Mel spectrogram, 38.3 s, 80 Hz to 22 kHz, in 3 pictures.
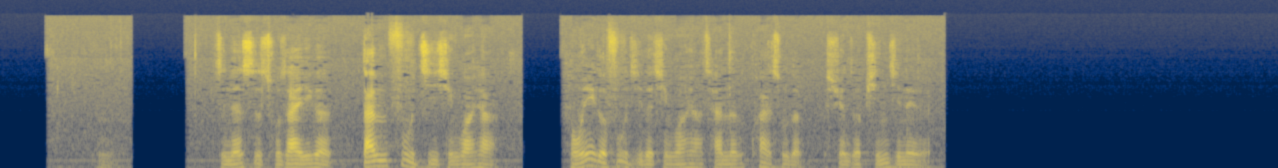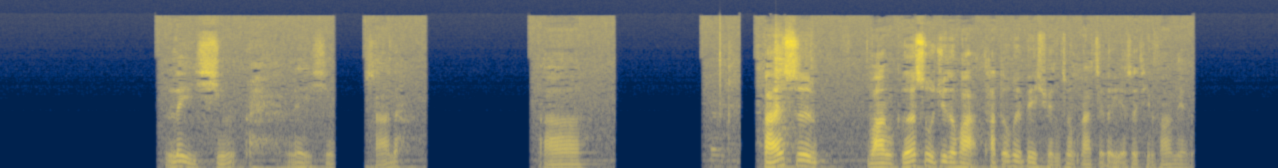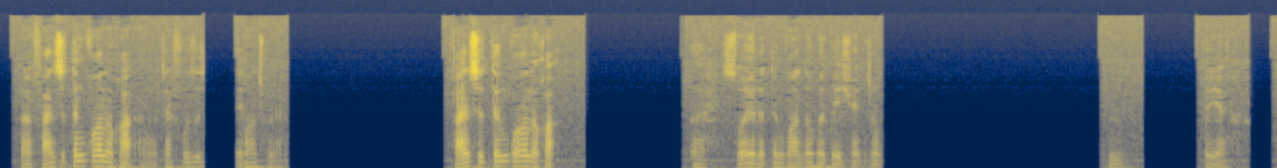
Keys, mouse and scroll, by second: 0.1 g, 4.4-6.3 right drag, 6.3 click, 6.6 shift+g, 7.8 click, 8.5 click, 9.8 click, 10.1-11.8 right drag, 10.3 shift+g, 11.6 click, 12.4 shift+g, 17.7 click, 19.4-21.0 drag, 19.4-21.0 right drag, 20.3 shift+g, 23.7-24.9 middle drag, 24.2 a, 24.9-26.1 right drag, 26.1 click, 26.8 shift+d, 27.7 shift+d, 28.3-30.2 drag, 28.5 shift+d, 31.1 shift+g, 37.0-38.3 right drag.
